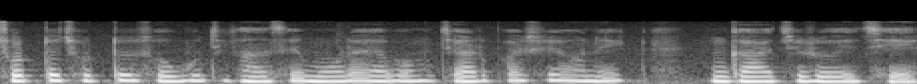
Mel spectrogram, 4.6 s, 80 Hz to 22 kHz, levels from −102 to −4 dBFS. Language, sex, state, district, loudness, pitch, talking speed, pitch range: Bengali, female, Odisha, Malkangiri, -16 LUFS, 240 Hz, 130 wpm, 225-250 Hz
